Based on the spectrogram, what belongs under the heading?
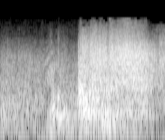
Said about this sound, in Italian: Non lo sai che all'attacco bisogna sparare. Ma io non vedo nessun tedesco. E spara anche tu, spara lo stesso.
